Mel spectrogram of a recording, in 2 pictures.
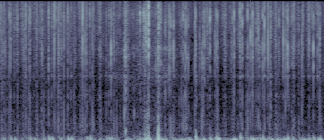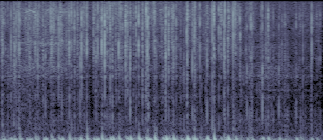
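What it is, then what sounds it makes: Textured rubber ball. Fingertips tap quickly and steadily on a neon yellow-green hollow rubber ball with a grooved surface. The many taps come through as soft, dull, low thuds with very short ring, forming a continuous patter over the whole clip.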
